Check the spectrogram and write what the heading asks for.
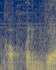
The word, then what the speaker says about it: COPPERGAT: ठीक है, जो ठीक इसका है, सही मतलब इसका नाम है, सही इसका नाम कॉपर गैट कॉपर ही है।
